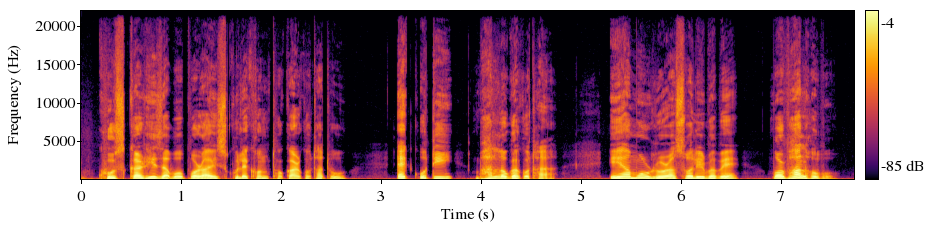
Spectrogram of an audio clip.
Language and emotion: Assamese, surprised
